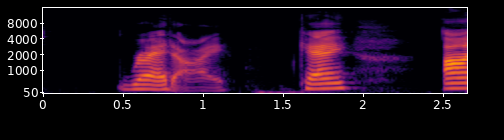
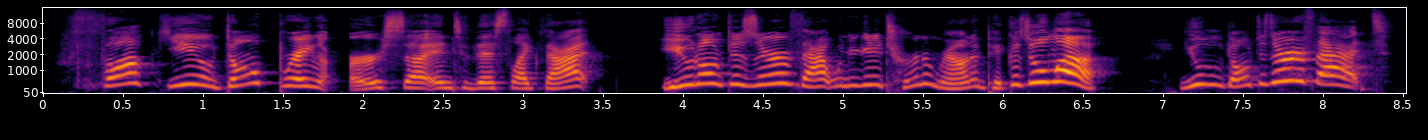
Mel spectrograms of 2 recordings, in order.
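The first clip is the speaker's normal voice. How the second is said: raised, heated rant at Zuko; angry rant; 6 semitones higher than usual. Real, not acted. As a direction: tell him off hotly. Ranting at Zuko.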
